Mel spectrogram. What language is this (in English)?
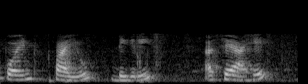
Marathi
